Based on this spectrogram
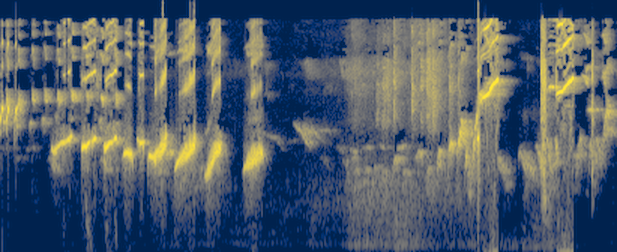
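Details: White-rumped shama song as a lure to make a bird respond: loud slurred whistled notes repeated about every quarter second, a short quiet gap, then varied sharp upslurred phrases.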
